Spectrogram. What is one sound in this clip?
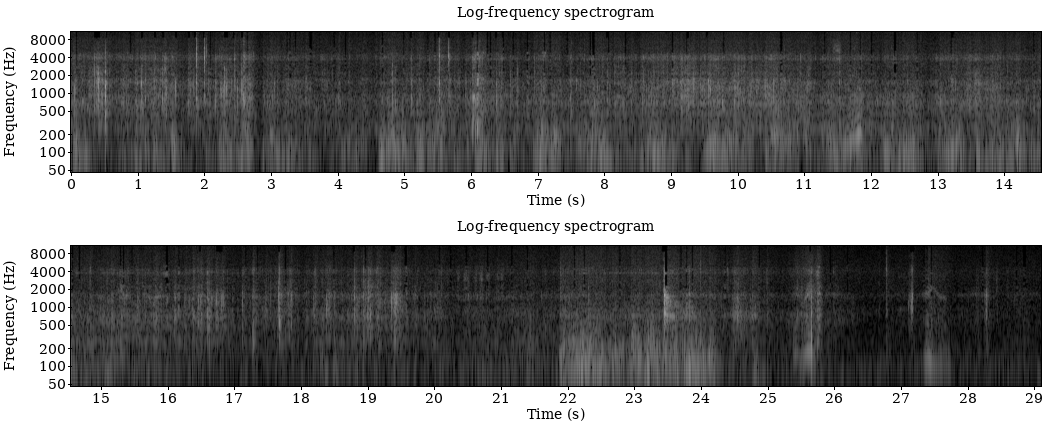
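Bicycle tyres crunch and rumble over a gravel path.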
